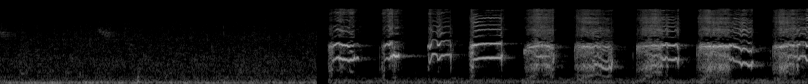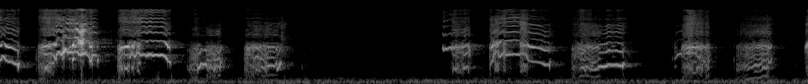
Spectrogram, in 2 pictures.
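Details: French Bulldog puppy whining in rapid, repeated squeaky yelps, each a short wavering cry, in a long burst after three quiet seconds, a brief pause, then more whimpers; a man's praise follows.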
